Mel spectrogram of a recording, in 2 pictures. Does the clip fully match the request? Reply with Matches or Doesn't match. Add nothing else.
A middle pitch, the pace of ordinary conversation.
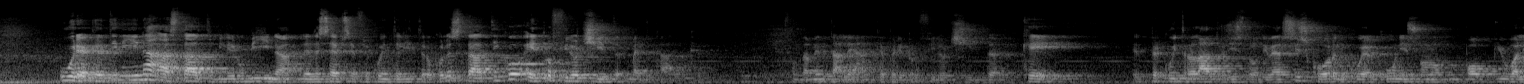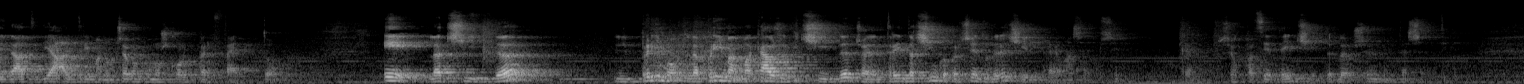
Doesn't match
